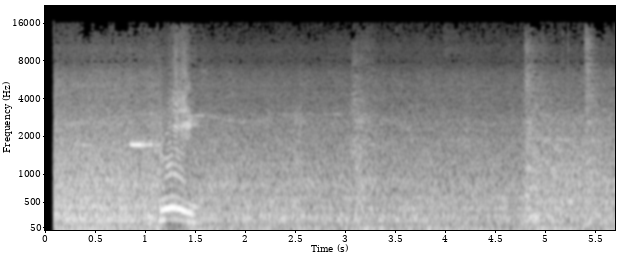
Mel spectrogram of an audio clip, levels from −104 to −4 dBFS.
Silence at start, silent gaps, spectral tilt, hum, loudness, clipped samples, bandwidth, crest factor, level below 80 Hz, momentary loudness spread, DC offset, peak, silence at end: 0.1 s; none; -5.5 dB/octave; none; -15 LUFS; under 0.1%; 15.5 kHz; 14 dB; -30 dBFS; 15 LU; under 0.1%; 0 dBFS; 0 s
